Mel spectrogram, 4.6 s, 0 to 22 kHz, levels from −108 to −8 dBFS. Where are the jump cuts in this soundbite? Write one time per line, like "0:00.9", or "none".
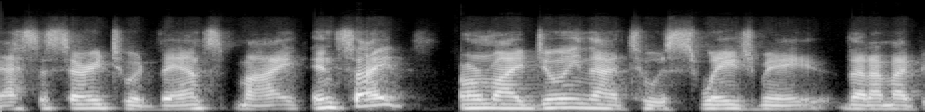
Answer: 0:01.4

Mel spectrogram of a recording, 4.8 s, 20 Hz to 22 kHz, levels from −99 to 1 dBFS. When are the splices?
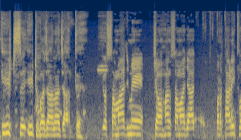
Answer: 0:02.0

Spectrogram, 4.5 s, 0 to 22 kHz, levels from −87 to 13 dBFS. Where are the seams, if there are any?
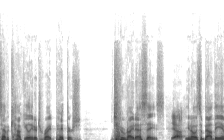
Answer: none

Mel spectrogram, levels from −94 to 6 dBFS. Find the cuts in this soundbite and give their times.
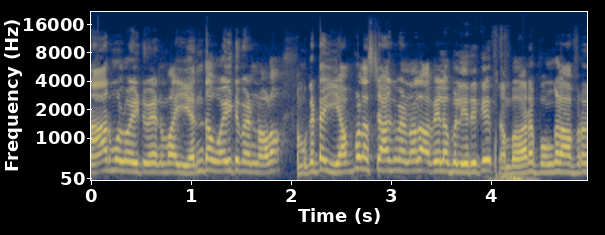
0:02.1
0:04.0

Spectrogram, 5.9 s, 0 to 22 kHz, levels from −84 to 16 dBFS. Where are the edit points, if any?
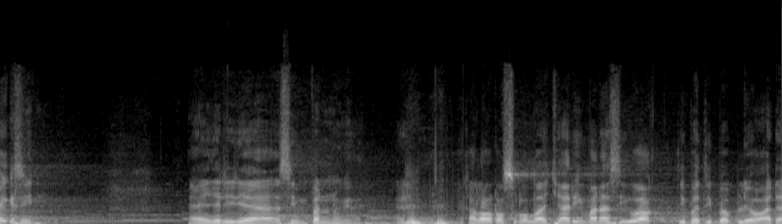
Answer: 0:03.4

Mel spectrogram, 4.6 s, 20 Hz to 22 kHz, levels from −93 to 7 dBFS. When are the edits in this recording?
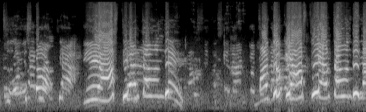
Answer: none

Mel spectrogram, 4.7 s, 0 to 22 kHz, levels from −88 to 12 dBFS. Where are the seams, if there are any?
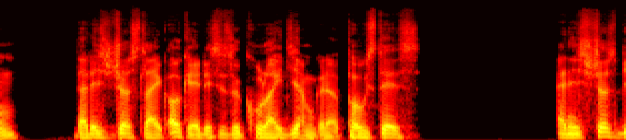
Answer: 0:02.2

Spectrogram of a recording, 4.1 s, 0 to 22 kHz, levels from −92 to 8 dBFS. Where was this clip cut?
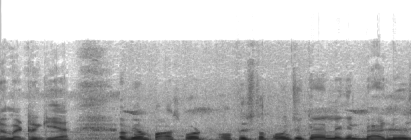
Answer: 0:01.2

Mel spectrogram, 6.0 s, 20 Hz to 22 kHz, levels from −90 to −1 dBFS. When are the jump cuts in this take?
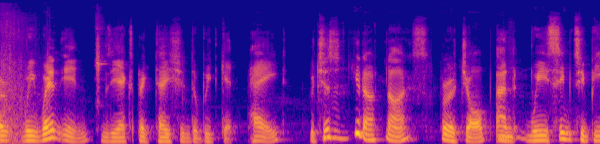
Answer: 0:00.9
0:04.9

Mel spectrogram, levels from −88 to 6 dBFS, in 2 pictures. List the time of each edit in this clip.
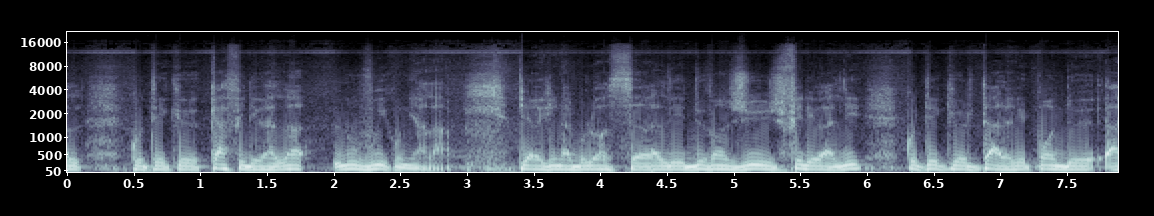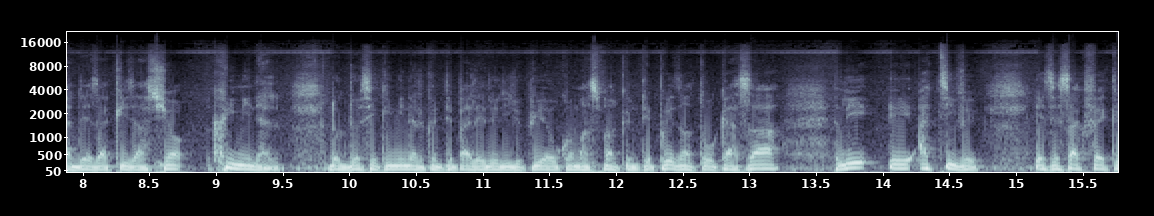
0:04.4

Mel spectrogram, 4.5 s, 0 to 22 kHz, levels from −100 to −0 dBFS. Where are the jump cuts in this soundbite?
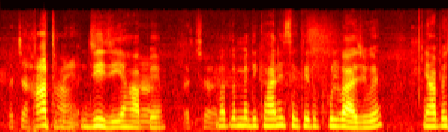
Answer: none

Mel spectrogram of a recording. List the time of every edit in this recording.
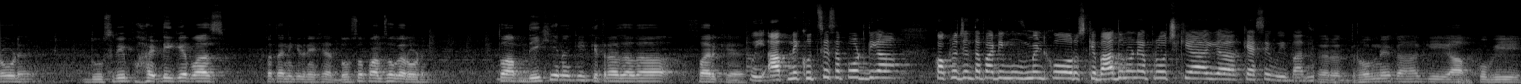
0:07.5
0:13.1

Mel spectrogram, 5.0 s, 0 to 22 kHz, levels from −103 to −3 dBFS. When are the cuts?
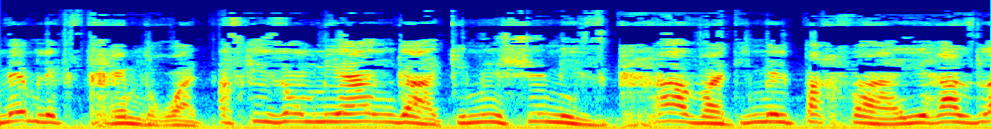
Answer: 0:01.2

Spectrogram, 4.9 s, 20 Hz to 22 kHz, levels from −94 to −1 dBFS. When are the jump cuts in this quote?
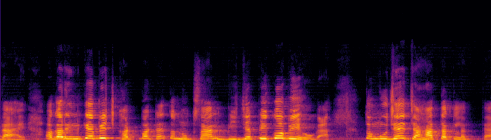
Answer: none

